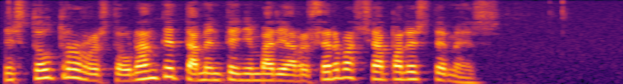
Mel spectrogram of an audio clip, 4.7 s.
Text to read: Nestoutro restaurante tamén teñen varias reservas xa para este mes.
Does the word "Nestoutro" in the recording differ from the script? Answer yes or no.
no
